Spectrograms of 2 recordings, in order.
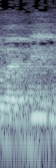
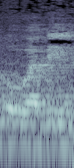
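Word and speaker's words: ouabain: اسمه وبين اسمه وابين في ناس بينطقوا اوابين قل وابين ولا تقل اوابين فاهم ازاي اهو البين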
